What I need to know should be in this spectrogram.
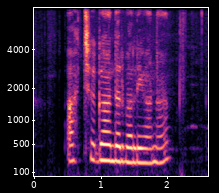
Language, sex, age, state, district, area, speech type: Kashmiri, female, 45-60, Jammu and Kashmir, Ganderbal, rural, spontaneous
